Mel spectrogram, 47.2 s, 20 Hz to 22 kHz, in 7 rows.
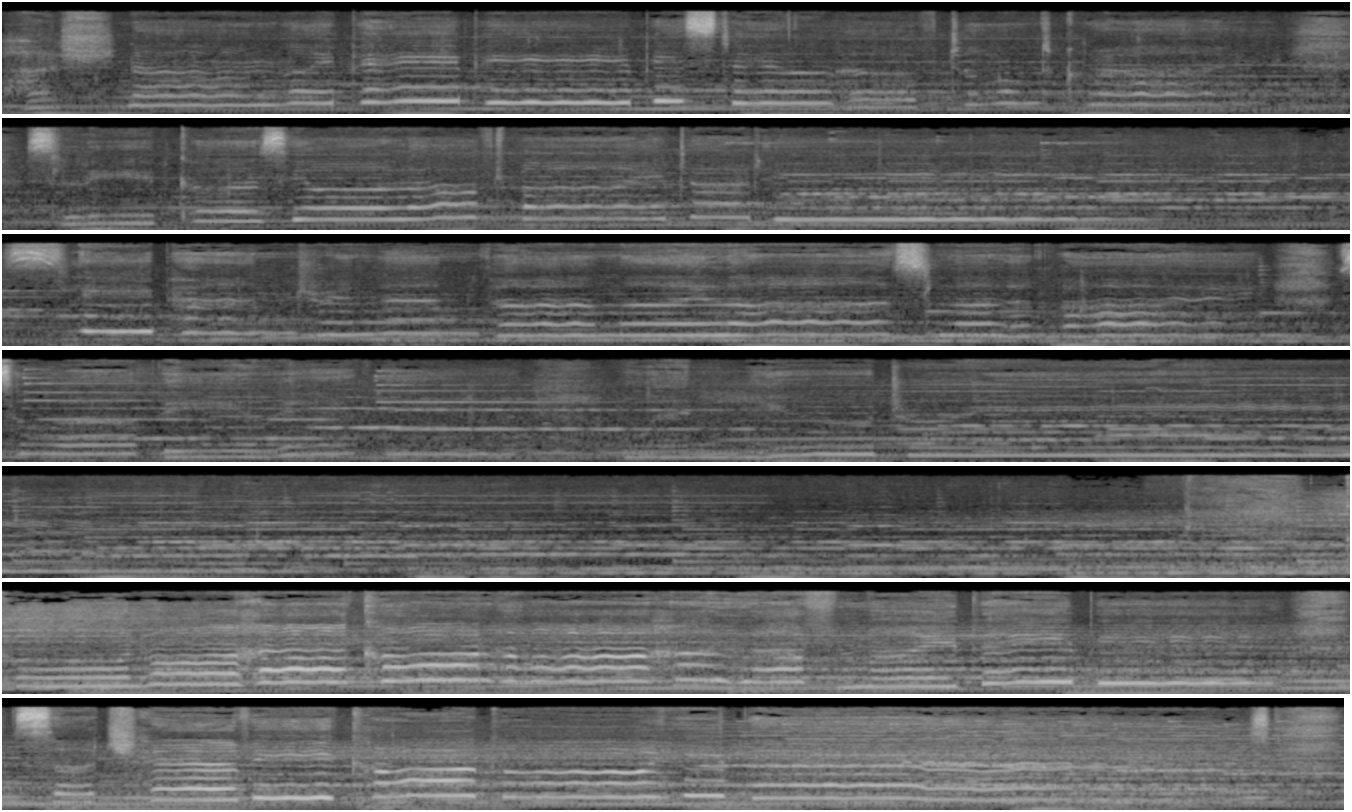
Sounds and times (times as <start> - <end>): Lullaby: 0.0 - 47.1.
